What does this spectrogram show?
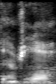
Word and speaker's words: Angelou: Angela, it's pronounced Angela, but I'm not used to saying it the right way.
